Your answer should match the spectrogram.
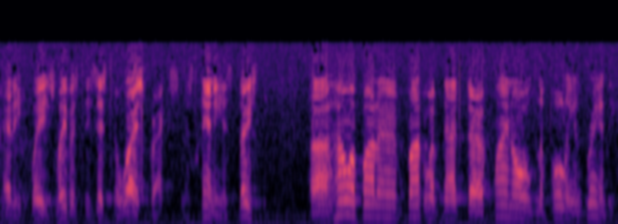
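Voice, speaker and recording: An actor playing a pretentious, dim, lovestruck tavern manager in 1940s radio comedy, mangling highfalutin phrases. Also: male voice, animated, moderate pace, fairly bright tone. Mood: blustering. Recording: muffled 1940s radio recording with hiss.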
